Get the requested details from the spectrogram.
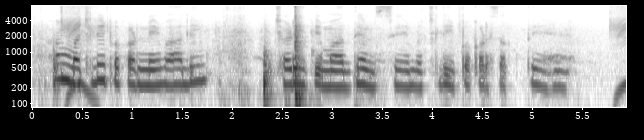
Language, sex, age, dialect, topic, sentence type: Hindi, female, 18-24, Awadhi Bundeli, agriculture, statement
